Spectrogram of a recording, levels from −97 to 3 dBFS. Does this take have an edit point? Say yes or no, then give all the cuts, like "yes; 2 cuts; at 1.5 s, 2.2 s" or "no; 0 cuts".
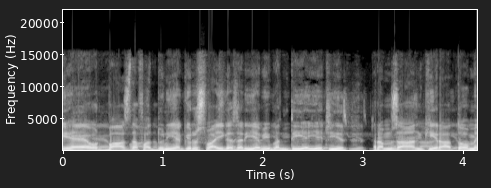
yes; 1 cut; at 3.0 s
